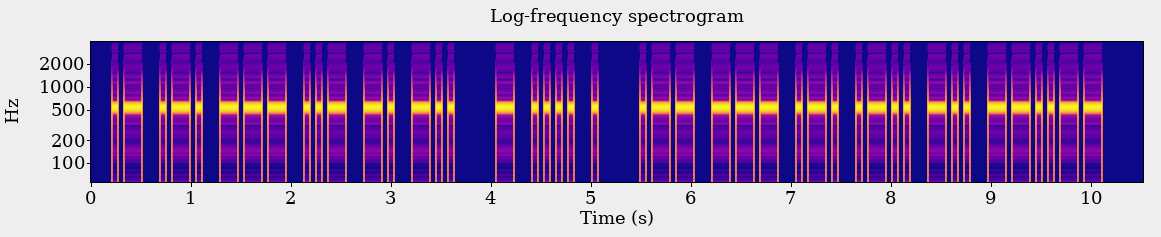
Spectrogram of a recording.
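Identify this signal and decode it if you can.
Morse code, heard as a keyed tone, about 20 wpm, 550 Hz. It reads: AROUND THE WORLD,
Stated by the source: Morse code mixed with noise and music as background sound for sleep.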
